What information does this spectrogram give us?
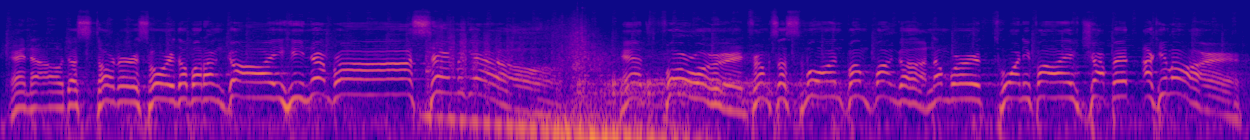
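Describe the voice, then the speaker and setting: A man works as an echoing stadium announcer, introducing lineups in a booming voice and drawing out player names. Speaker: arena announcer. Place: large indoor arena over PA. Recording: long arena reverb, music behind.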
